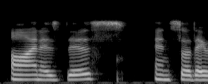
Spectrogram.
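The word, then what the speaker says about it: An: Yeah, they pronounce it On. – That makes sense since it's spelled A-N.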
